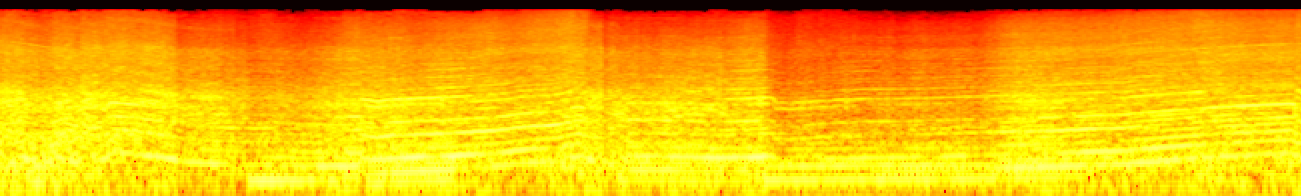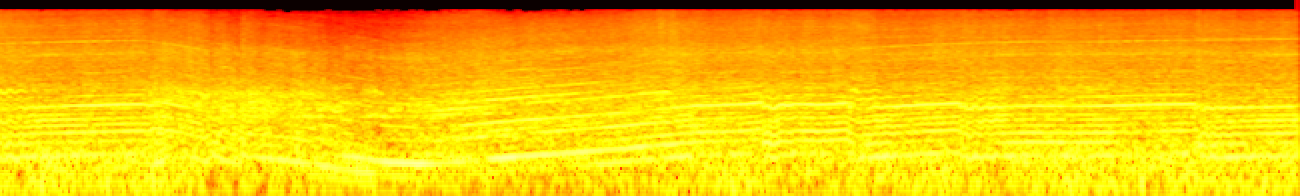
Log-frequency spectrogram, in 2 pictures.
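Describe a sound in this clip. A racing car engine screams, rising and falling in pitch as it shifts gears and slows for corners.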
